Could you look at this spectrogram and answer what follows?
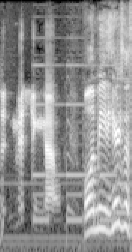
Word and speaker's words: MissingNo: I always called it Missing No. Because it's Missing Number, so Missing No. Yeah, okay. So I for some reason, I always pronounce it Missigno, even though I knew what it stood for. I put the emphasis on the wrong syllable.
